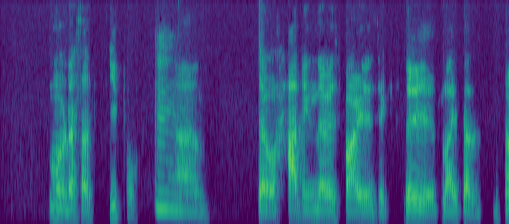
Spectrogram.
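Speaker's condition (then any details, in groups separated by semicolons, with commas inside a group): Cerebral palsy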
